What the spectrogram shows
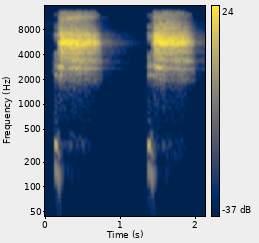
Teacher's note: حرف الشين يخرج من وسط اللسان وما يحاذيه من الحنك الأعلى · Term: مخرج حرف الشين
